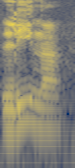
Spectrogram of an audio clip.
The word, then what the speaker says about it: Лина: То есть это «лина», прежде всего, вот из таких ярких примеров, да, то есть ударение на первый слог.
